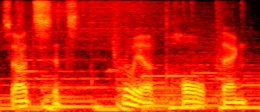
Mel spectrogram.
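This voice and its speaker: A man's voice: deep voice, animated, moderate pace. A man streaming a game, chatting loosely through a headset mic as he plays, with lots of "like" and restarts. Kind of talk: casual livestream chat over gameplay. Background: game music.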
